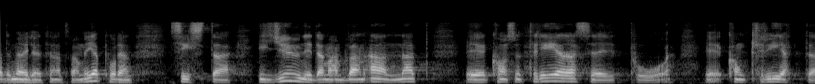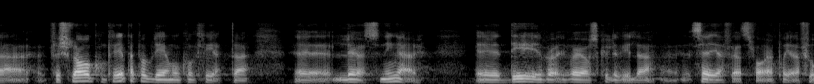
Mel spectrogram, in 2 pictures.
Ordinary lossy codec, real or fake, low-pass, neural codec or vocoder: none; fake; 7.2 kHz; codec, 16 kHz in and 24 kHz out, 1.1 kbps, FireRedTTS-2 codec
